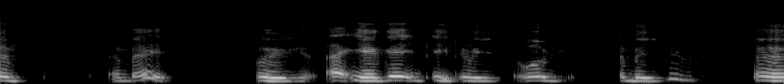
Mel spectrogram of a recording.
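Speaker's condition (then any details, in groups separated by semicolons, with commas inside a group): Cerebral palsy; wheelchair user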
